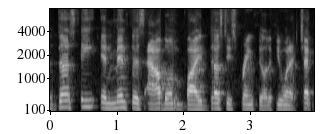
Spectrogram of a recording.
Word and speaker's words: Dusty Springfield: I mean, and I did say her name wrong. I wanted to make that right. So, it's Dusty Springfield.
